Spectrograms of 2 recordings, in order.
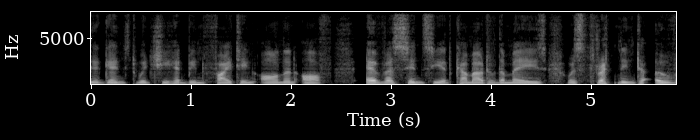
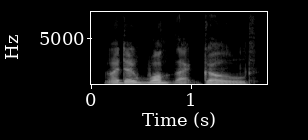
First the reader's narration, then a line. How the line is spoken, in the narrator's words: said Harry in an expressionless voice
